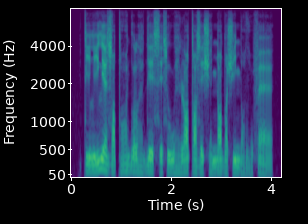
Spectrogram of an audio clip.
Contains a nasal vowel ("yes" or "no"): no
